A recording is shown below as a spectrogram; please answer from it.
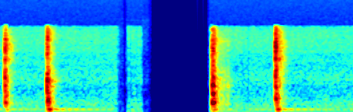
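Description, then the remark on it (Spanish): Two pairs of sharp, thumping beats of a fetal heartbeat, each a quick double pulse, separated by a short silent gap. A faint low hum sits underneath, and no one speaks. “a mí me daba la sensación de que como que percibe el latido de...”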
